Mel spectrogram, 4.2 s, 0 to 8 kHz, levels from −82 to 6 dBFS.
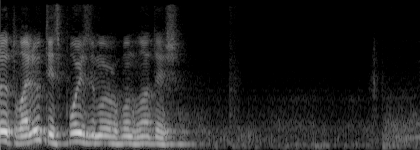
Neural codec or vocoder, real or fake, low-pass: codec, 16 kHz, 0.9 kbps, LongCat-Audio-Codec; fake; 7.2 kHz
